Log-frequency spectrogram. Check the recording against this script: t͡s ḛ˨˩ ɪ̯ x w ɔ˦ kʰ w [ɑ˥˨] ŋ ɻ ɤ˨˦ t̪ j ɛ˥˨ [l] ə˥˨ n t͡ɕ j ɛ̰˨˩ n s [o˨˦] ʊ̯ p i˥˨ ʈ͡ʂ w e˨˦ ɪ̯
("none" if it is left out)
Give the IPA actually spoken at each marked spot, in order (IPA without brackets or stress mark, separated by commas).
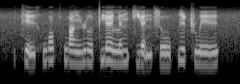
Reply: ɑ˨˦, l, o˨˦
